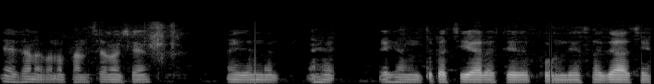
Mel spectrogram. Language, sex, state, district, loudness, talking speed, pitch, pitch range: Bengali, male, West Bengal, Paschim Medinipur, -32 LUFS, 130 wpm, 110 Hz, 110-115 Hz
